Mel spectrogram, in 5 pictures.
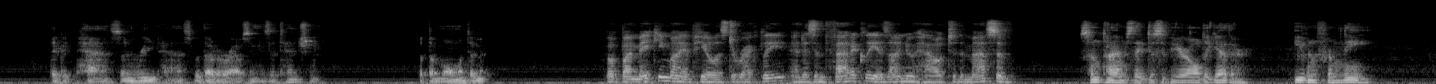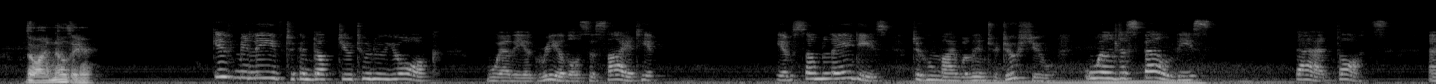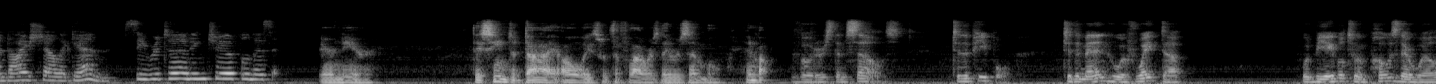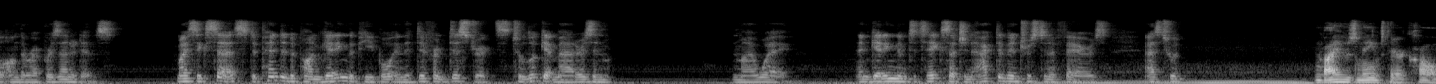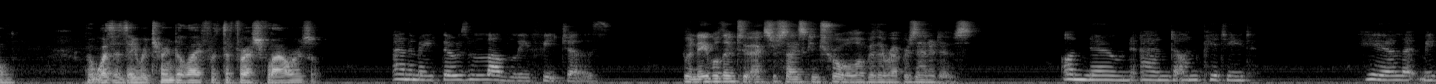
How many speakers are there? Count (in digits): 4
